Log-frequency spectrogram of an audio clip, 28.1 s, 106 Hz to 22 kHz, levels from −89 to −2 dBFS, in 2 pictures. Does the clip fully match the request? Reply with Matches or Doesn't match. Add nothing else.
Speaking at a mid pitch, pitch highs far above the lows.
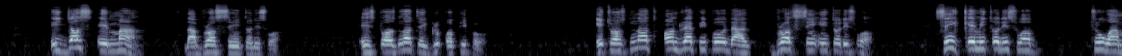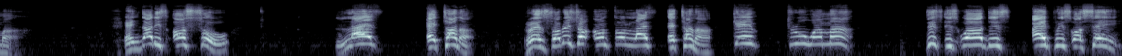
Doesn't match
